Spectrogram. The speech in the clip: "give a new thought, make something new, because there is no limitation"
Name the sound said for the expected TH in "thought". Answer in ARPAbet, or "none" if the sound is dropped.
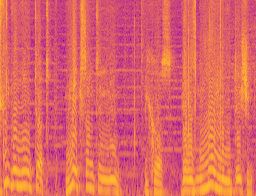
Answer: T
